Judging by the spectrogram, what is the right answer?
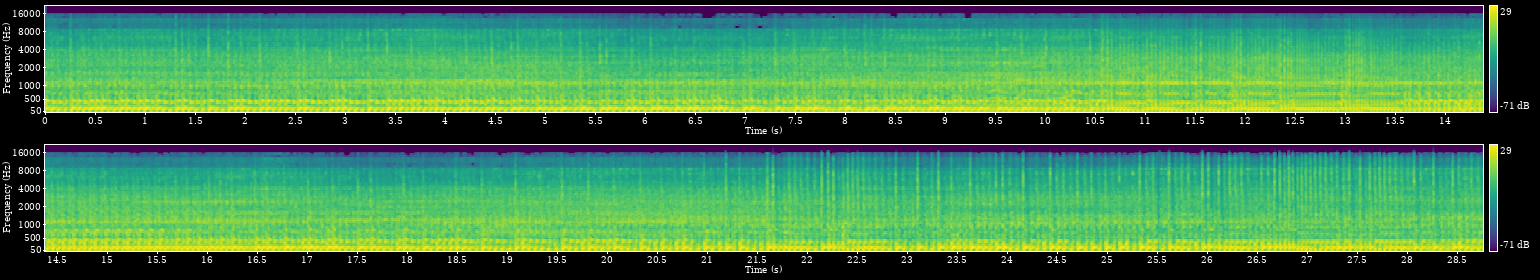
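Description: Mini bike engine running steadily, with some rises and falls in pitch around the middle.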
